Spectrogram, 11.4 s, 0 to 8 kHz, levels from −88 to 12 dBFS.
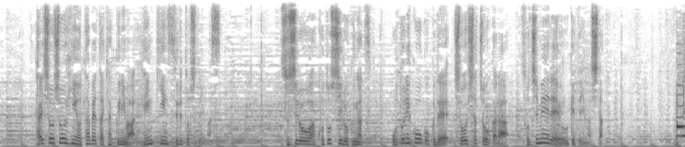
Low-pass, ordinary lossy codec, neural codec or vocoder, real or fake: none; none; none; real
